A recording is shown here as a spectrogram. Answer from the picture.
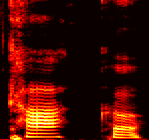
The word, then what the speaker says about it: kakapo: It's spelled K-A-K-A-P-O. And I had to listen to a lot of videos in order to memorize how to pronounce it because I wanted to say cockapoo, like, or, yeah. But it's cockapoo.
